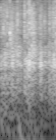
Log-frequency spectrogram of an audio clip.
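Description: Audience applause for the star cast at a movie trailer launch event, a dense burst of loud, close clapping filling the short moment.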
